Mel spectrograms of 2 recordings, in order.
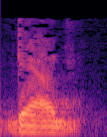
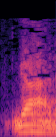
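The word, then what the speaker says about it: God (גד): But that word troop, using the King James, the word fortune in the NASU, that word is that gimel dalet, the gad, that's written gad in some translations like this next one I'll read, but is actually pronounced God according to Strong's and other sources.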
